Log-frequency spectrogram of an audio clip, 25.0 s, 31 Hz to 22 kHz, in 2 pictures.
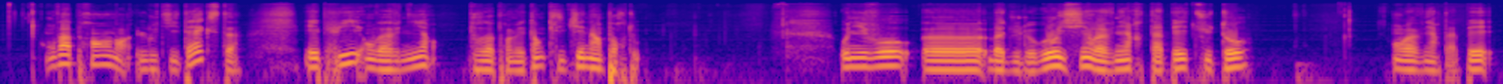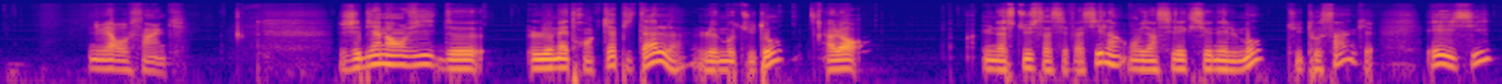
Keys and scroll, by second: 8.7-12.6 typing.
